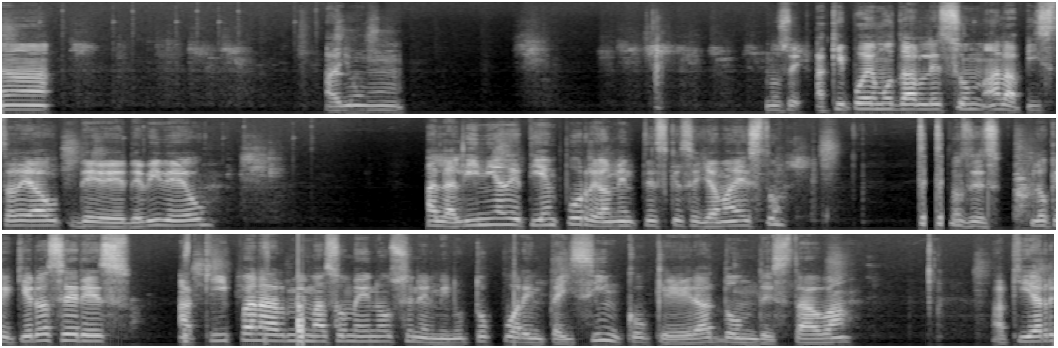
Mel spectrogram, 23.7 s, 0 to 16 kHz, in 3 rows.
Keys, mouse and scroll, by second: 0.0-2.8 drag, 6.3 click, 7.4 click, 7.7 click, 8.5 click, 9.7 click, 13.5-23.7 drag.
